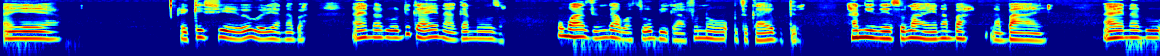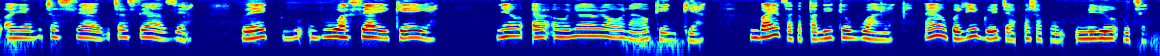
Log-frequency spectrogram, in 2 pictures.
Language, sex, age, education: Igbo, female, 15-29, tertiary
